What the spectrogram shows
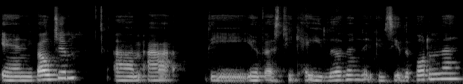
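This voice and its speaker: With ordinary pitch variation and a medium pitch, the woman delivers her words at a moderate pace. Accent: British. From UK. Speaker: astrophysicist. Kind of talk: lecture.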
